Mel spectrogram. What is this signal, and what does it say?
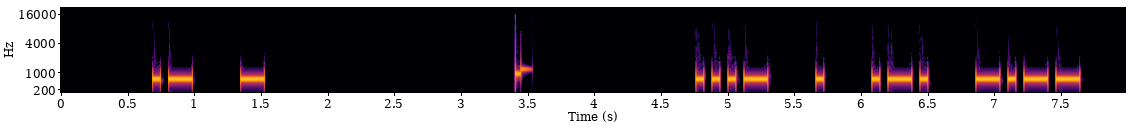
Morse code, heard as a keyed tone, about 20 wpm, spaced as for 14 wpm, 700 Hz. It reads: AT VERY
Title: 2x Character Spacing - Top 200 Words - 20wpm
